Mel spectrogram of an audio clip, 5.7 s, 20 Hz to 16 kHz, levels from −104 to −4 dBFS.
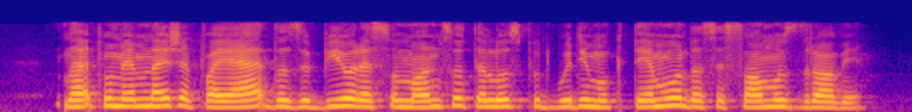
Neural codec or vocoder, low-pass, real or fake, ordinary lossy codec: codec, 16 kHz, 2 kbps, FunCodec, trained on LibriTTS, 25 frames a second; 7.2 kHz; fake; none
